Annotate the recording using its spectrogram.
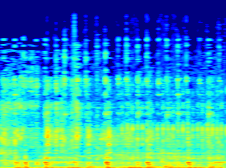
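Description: A television playing: a steady, rhythmic machine-like sound with regular ticks about twice a second.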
